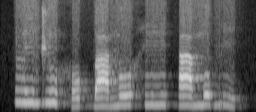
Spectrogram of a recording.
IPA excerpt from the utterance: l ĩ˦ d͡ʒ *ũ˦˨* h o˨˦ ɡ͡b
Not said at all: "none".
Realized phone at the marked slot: ũ˦˨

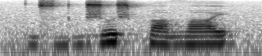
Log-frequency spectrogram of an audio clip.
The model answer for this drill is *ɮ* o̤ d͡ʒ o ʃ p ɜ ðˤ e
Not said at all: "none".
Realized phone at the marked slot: d͡z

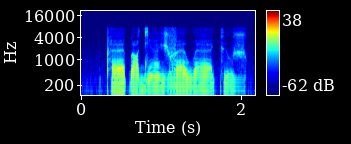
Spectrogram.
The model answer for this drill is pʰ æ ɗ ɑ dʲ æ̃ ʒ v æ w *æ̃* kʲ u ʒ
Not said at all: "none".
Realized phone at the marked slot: æ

